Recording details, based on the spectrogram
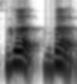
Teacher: Back of the tongue rising and touching the velum. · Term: velar consonants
